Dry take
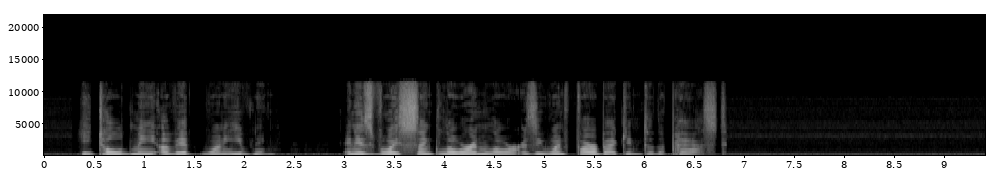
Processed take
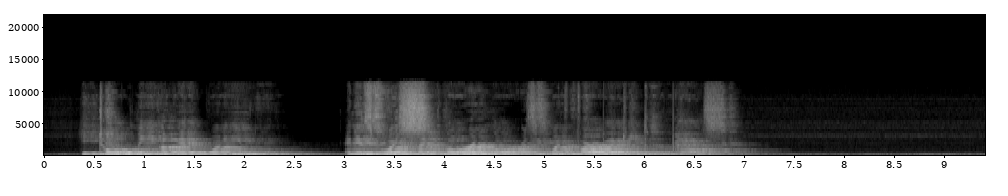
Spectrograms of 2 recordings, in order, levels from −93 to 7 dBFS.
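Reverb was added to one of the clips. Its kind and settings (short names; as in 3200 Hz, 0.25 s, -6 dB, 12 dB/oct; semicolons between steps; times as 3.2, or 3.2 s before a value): digital reverb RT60 1.3 s, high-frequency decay 0.3×, pre-delay 35 ms, DRR -3.5 dB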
